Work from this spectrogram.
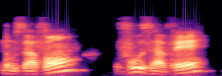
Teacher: a Z sound is produced between the subject pronoun because of the final S, and then the final S here, the final S, and then the verb beginning with the vowel.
